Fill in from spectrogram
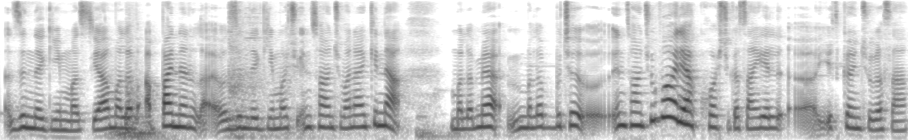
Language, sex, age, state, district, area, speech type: Kashmiri, female, 18-30, Jammu and Kashmir, Srinagar, urban, spontaneous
